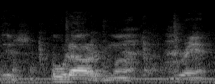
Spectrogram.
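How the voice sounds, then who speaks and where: A man in his eighties, slowly recalling his past in an interview, rambling and halting with many fillers and self-corrections. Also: on the low side, flat delivery. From Texas. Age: 80s. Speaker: oral history interviewee. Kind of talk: reminiscing in a recorded interview. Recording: roomy, distant mic with clear background noise.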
